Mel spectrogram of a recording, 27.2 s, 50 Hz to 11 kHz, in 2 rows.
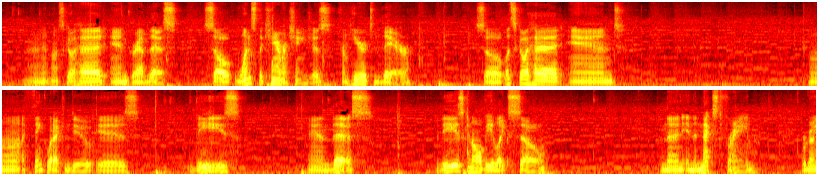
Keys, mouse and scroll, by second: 0.3 right click, 0.3-0.6 scroll down 5, 1.4 ctrl+Tab, 2.1 right click, 3.4 click, 4.3 KP_0, 5.3 Right, 7.3 Left, 16.4 shift+right click, 17.9-18.6 scroll down 4, 19.0 shift+right click, 21.2 i, 23.4-24.9 drag, 25.2 Left, 25.8 Right, 27.0 scroll down 4.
